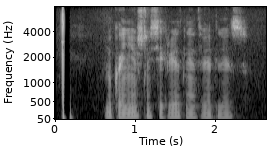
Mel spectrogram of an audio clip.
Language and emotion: Russian, neutral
